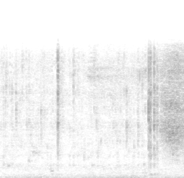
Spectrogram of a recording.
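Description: A leaking pond drain valve that will not close properly drips steadily, faint small watery ticks and trickles over a low background hum.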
